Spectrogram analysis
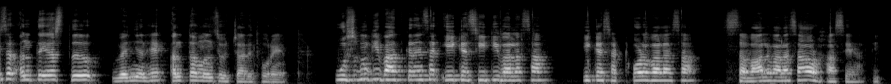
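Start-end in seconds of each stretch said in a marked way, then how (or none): none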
